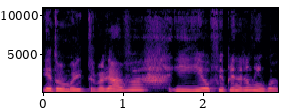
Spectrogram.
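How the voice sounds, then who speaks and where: The speaker has a Lisbon accent and talks at a very fast pace. Pitch variation is ordinary. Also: woman. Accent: European Portuguese, Lisbon. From Portugal, Lisbon. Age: 40s. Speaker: emigrant teacher. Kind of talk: interview.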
